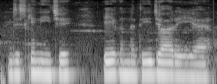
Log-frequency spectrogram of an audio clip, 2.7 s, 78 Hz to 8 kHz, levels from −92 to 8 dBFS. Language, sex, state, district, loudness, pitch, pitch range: Hindi, male, Uttar Pradesh, Shamli, -13 LUFS, 135 Hz, 130-135 Hz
